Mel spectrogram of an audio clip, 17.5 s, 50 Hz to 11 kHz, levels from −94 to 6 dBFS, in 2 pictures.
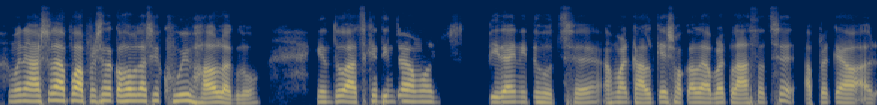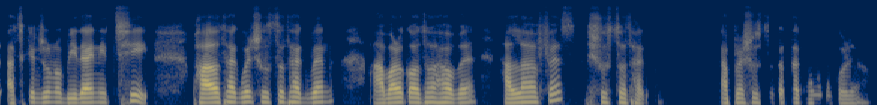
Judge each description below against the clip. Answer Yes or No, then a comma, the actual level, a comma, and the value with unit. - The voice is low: No, medium, 150 Hz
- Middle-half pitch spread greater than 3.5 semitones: No, average, 3.1 semitones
